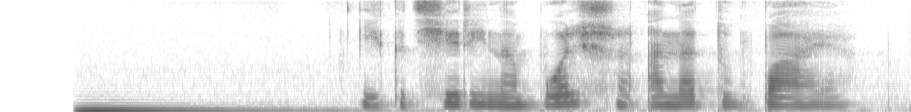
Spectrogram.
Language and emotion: Russian, angry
